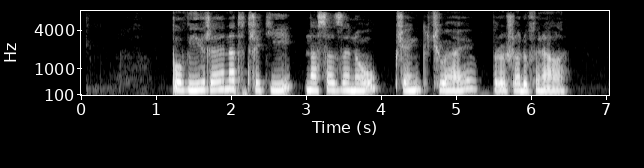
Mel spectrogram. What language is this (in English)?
Czech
